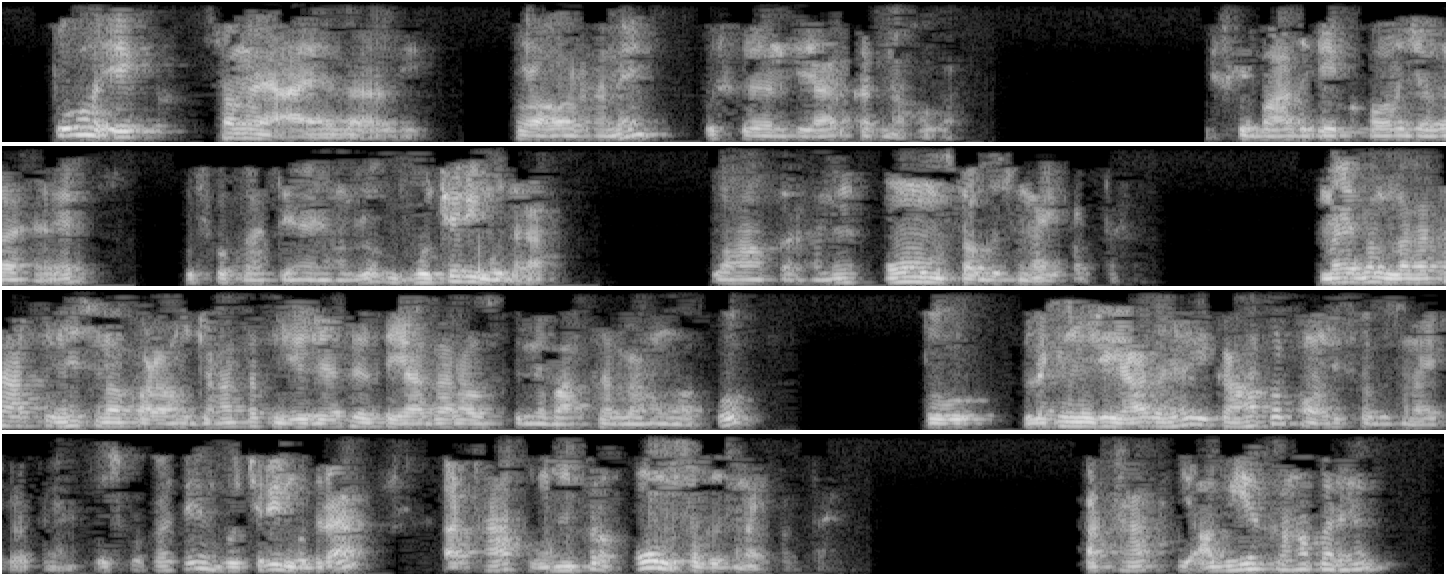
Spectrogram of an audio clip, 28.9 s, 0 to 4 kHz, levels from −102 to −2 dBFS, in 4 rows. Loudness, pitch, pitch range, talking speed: -24 LUFS, 115 Hz, 105-145 Hz, 185 wpm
